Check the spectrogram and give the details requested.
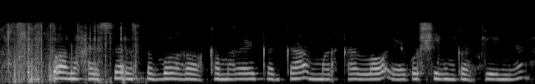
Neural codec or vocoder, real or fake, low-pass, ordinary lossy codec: codec, 16 kHz, 4.8 kbps, FACodec; fake; 7.2 kHz; MP3, 64 kbps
